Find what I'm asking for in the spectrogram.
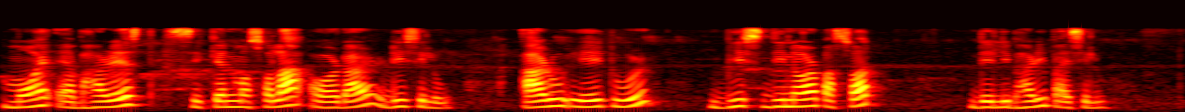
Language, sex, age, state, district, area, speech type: Assamese, female, 45-60, Assam, Jorhat, urban, read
